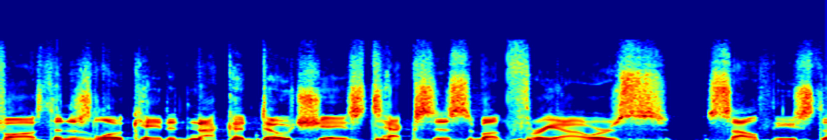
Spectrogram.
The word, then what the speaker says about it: Nacogdoches: minute ago where stephen f austin is located nacogdoches texas about three hours southeast of dallas that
